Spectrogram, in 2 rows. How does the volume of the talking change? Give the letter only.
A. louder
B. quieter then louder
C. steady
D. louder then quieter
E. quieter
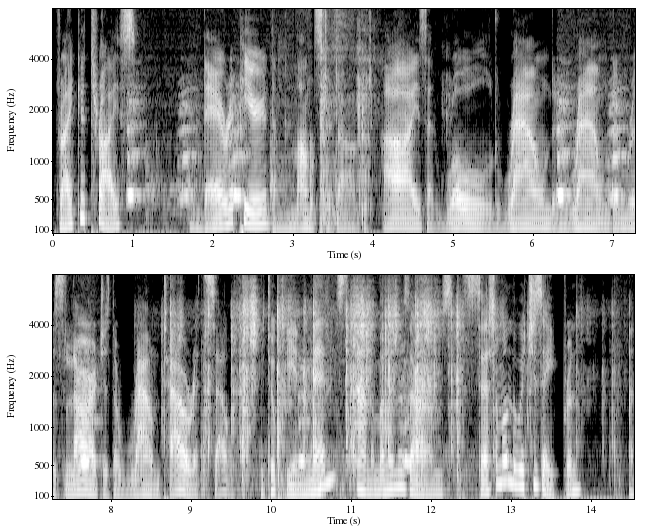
C.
